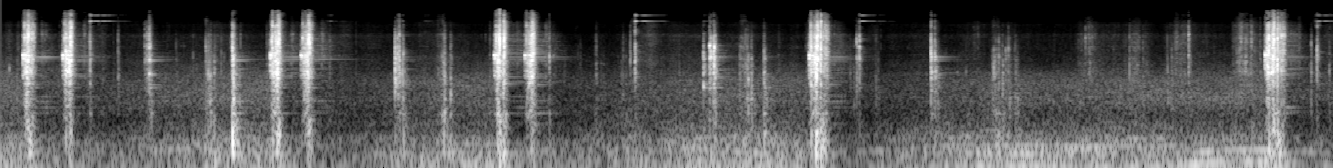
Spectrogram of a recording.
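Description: An Amazon impact wrench snugging a car's lug nuts, giving a rapid series of sharp, short clicks and bursts spread across the clip over a low background hum.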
